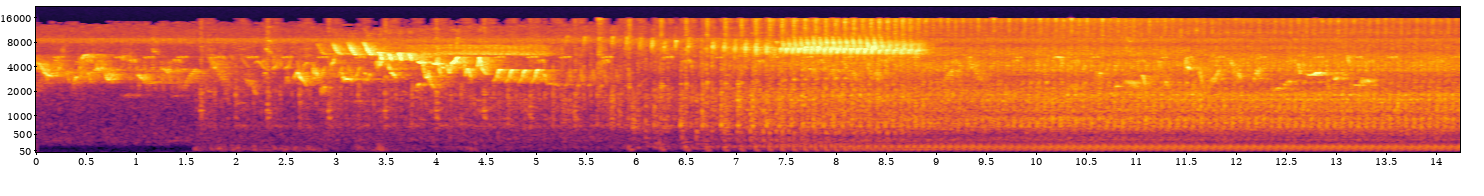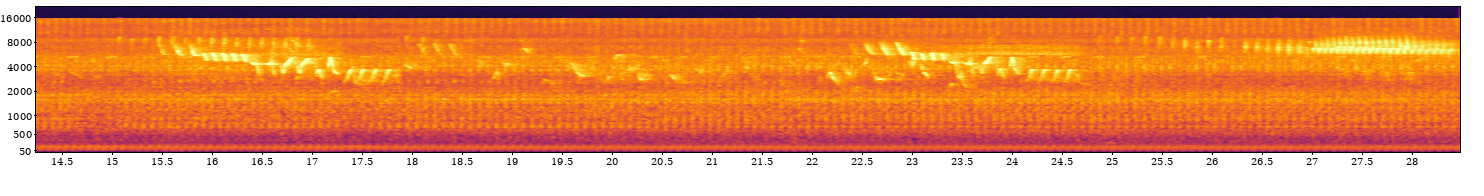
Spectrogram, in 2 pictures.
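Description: Small engine driving a mini water pump, starting about a second and a half in with slow chugs that speed up over a few seconds, then running steadily. Birds chirp over it now and then.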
